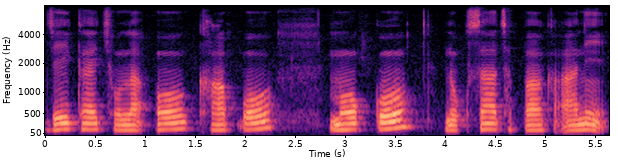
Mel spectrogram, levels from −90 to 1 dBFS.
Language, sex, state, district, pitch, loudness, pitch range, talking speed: Garo, male, Meghalaya, West Garo Hills, 135 Hz, -19 LUFS, 120-140 Hz, 75 wpm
